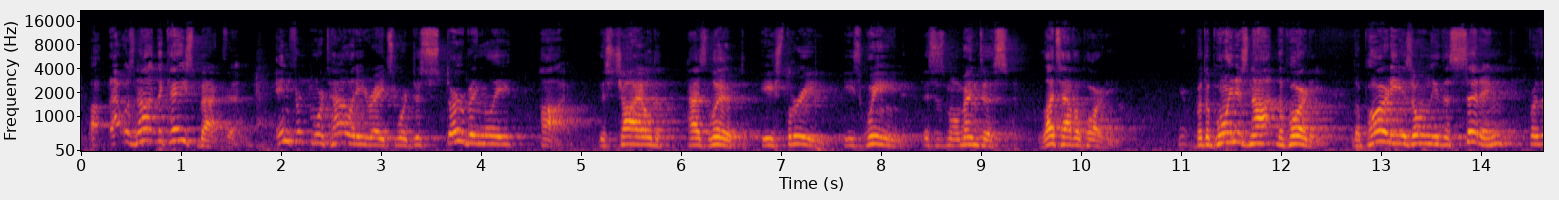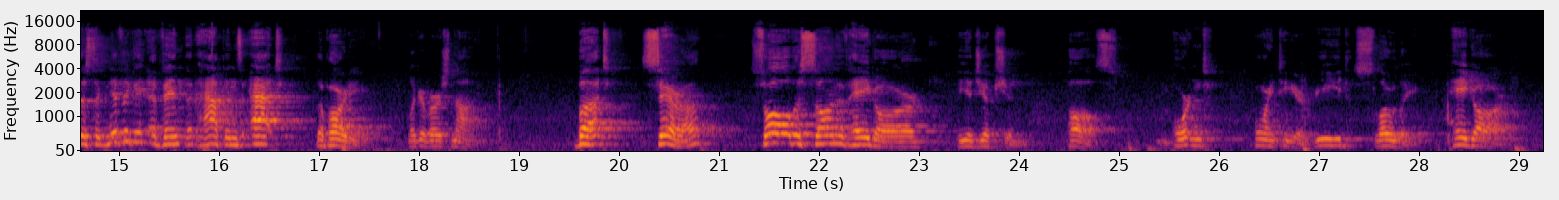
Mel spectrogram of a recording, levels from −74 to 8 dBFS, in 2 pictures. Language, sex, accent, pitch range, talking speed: English, male, American, 175-220 Hz, 145 wpm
